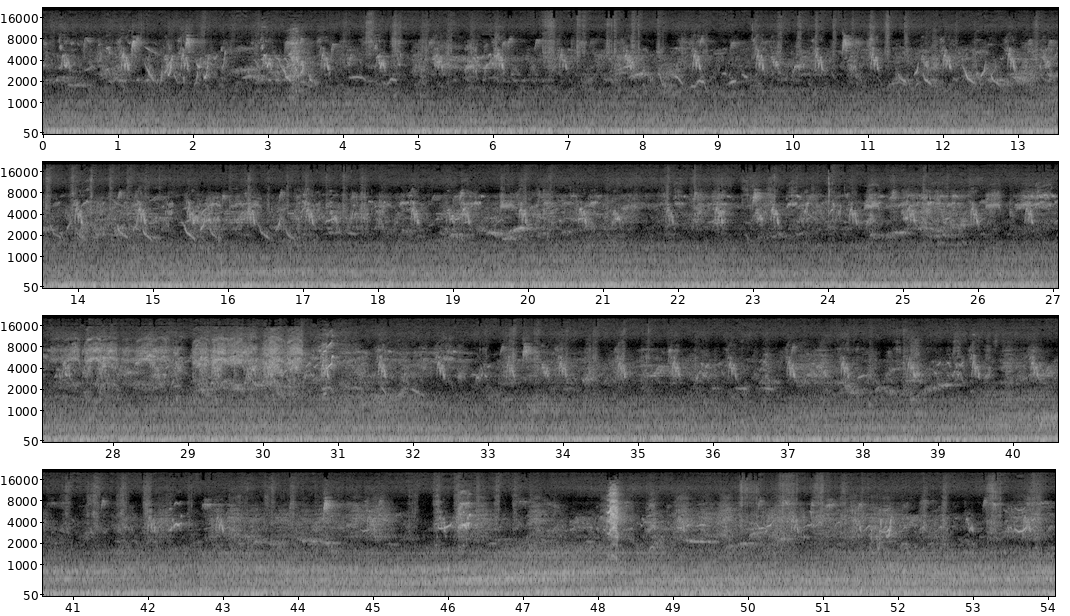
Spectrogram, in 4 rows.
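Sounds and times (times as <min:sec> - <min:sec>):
birds chirping and calling: 0:25.8 - 0:54.0.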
